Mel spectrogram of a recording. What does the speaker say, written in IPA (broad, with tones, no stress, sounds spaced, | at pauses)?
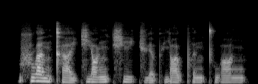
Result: ʂ w a˥˩ n kʰ a˨˩ ɪ̯ t͡ɕ j ɑ˧˥ ŋ t͡ɕʰ i˧˥ t͡ɕ ɥ ɛ˨˩ pʰ j ɑ˥˩ ʊ̯ pʰ ə˥ n t̪ʰ w ɑ˥ ŋ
